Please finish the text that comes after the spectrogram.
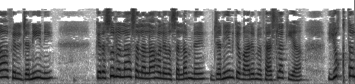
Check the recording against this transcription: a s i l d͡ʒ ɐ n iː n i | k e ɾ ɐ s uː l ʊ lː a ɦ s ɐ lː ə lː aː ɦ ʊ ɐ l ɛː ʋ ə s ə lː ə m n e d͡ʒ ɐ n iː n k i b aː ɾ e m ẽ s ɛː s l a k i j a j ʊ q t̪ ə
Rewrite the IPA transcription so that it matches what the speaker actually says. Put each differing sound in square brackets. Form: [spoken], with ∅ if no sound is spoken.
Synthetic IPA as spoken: a [f] i l d͡ʒ ɐ n iː n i | k e ɾ ɐ s uː l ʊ lː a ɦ s ɐ lː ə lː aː ɦ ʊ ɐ l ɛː ʋ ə s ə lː ə m n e d͡ʒ ɐ n iː n k [e] b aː ɾ e m ẽ [f] ɛː s l a k i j a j ʊ q t̪ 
